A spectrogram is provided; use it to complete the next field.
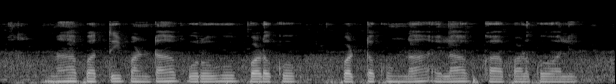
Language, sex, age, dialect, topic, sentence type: Telugu, male, 60-100, Telangana, agriculture, question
